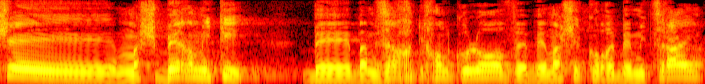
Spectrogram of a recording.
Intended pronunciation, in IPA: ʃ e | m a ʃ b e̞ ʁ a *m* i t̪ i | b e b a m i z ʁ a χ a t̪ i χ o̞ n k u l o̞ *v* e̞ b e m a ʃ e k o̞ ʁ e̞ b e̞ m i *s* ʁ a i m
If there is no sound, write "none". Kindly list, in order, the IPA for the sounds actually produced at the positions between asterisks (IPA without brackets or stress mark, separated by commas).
m, v, t͡s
